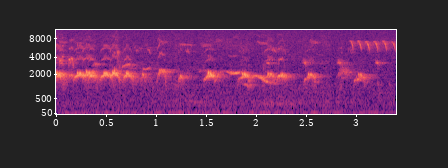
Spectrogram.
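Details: Common nightingale in full song, delivering quick varied phrases: rapid repeated notes, slurred whistles and a buzzy rattling trill at the end.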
